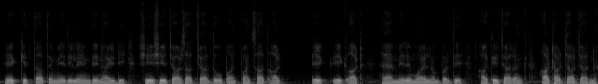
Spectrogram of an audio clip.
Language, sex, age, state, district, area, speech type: Dogri, male, 30-45, Jammu and Kashmir, Kathua, rural, read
